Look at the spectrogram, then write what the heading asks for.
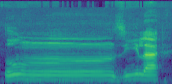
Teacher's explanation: ikhfanya tipis karena zai huruf tipis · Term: ikhfa hakiki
